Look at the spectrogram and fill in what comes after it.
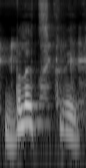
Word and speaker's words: Blitzkrieg: Blitzkrieg? Is that how you pronounce it? – Blitzkrieg. Like a lightning strike.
